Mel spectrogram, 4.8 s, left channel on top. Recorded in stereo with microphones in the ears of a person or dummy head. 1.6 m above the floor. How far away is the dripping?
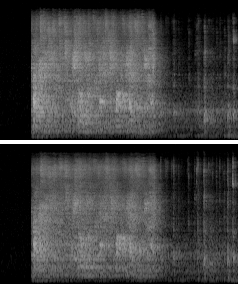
About 6.5 m.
